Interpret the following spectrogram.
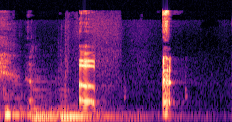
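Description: A man's wordless vocal sounds, a low drawn-out hum then a short 'hm' with a bending pitch, over soft background music, with one sharp click shortly before the end.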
